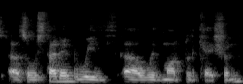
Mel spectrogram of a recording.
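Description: Talking at a fairly quick pace, a man has a dark, mellow tone. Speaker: pastor trainer reporting. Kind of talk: interview answer. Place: home room. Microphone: video call.

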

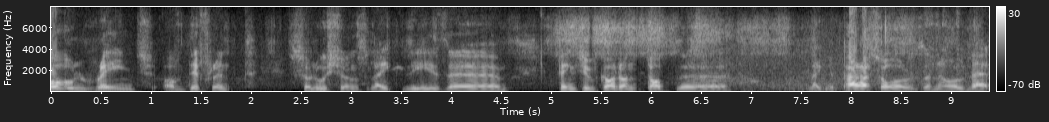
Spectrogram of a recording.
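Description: The speech moves at a very slow pace with lively intonation. The sound is dry with no echo, over light background noise. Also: man. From Chile. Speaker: industrial designer and interviewer; interviewee. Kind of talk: interview conversation. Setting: video call from a caravan at the beach. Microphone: video call.

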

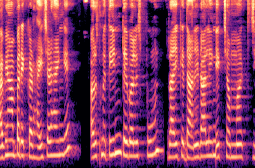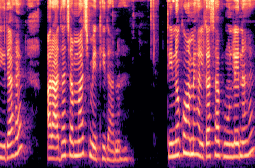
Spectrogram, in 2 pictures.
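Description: A woman speaks at a fairly slow pace in a high voice with ordinary pitch variation against a quiet background. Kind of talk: tutorial. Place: kitchen.

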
